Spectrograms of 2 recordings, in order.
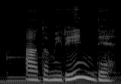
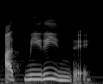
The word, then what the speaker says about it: admirinde: Adomirinde. Adomirinde. There it is. Adomirinde. Instead of Admirinde.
